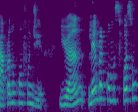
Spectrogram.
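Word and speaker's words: 园: E aqui embaixo, esse ideograma aqui, que é outra coisa, que é parque, é yuan. Yuan é segundo tom, tá? O pinyin é o mesmo, é Y-U-A-N.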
